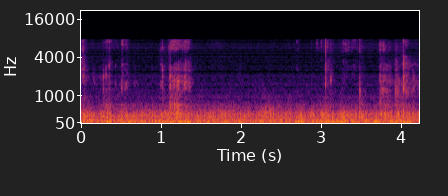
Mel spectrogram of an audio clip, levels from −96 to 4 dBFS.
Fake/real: fake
